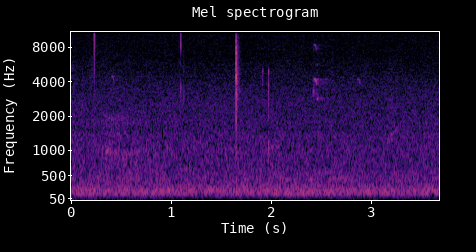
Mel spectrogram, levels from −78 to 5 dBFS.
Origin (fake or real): real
